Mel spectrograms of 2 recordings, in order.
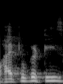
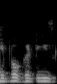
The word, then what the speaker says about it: Hippocrates: अलग अलग जगह प्रोनाउंसिएशन अलग है, कुछ इसको हाइपोक्रेटीज कहते हैं, हिपोक्रेटीज कहते हैं, that is a different matter.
